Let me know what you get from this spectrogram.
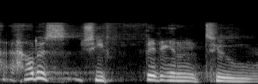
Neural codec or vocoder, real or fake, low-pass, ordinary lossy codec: codec, 16 kHz, 16 kbps, FreqCodec, smaller model; fake; 7.2 kHz; AAC, 48 kbps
